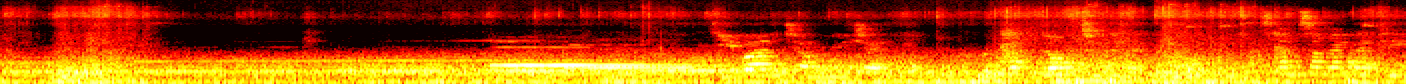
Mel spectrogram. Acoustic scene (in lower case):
bus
